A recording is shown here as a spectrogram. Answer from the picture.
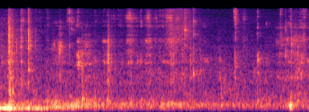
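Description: Faint chewing and mouth sounds of a person eating fast food, with scattered small clicks and smacks.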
